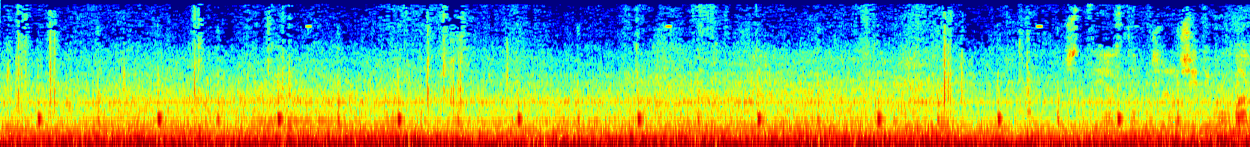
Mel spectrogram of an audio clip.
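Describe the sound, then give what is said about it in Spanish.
A car engine drones steadily while driving in fourth gear, a loud, continuous low rumble heard from inside the vehicle, with a faint, regular ticking repeating about twice a second throughout; the car will not accelerate any further. “Pues sí que ha durado poco este coche.”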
